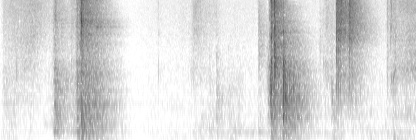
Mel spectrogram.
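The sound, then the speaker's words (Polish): A huge, heavy stacked drawer in a vault, used to store archival theatre performance posters, rolls open with rough scraping, sliding rumbles in several bursts separated by short pauses, with no voices. “Posiadamy także w skarbcu olbrzymie, e, spiętrzące się szuflady.”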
